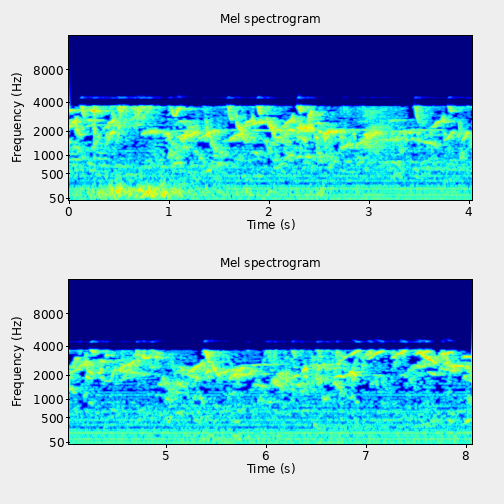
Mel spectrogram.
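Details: Oriental magpie-robin at a songbird singing contest, placing second, singing a dense, fast stream of varied whistles and chattering phrases, with other competing songbirds singing over one another and a low crowd murmur.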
